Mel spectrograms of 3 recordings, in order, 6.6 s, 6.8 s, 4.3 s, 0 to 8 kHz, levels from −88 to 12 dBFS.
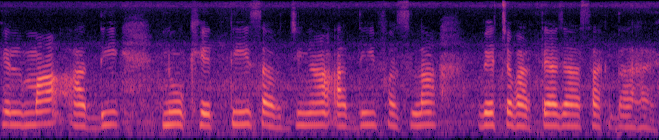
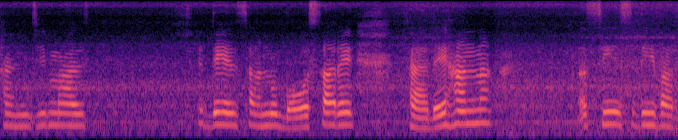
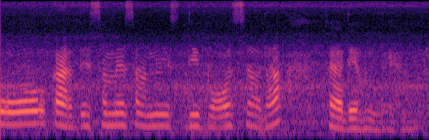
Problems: none marked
